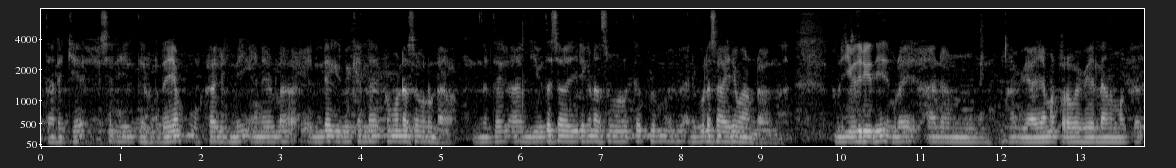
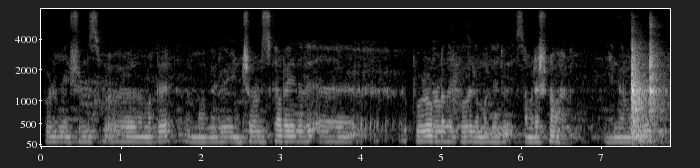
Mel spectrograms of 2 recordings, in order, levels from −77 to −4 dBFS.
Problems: background conversations at intervals, low volume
